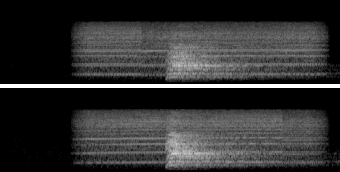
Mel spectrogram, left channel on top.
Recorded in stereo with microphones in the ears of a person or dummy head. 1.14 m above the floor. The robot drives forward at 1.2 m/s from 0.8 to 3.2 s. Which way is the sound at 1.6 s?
65° right (ahead or behind).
